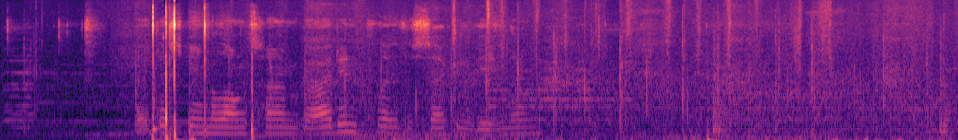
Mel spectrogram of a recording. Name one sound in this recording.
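Footsteps run across a hard rooftop.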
